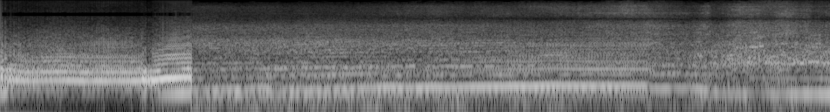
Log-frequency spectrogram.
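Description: A rally car engine revs high as the car approaches round a bend.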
